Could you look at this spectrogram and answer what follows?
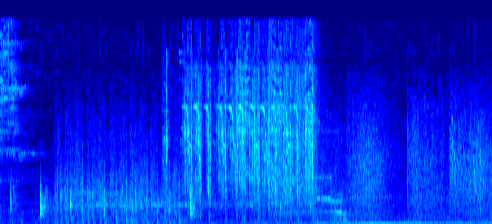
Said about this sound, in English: He gets to die by Missile Swarm.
